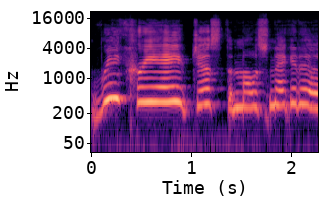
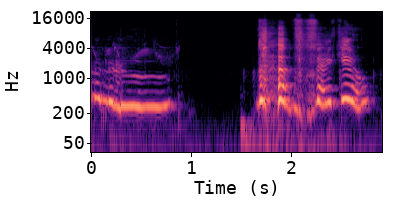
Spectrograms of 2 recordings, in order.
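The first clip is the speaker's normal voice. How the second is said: ordinary talk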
